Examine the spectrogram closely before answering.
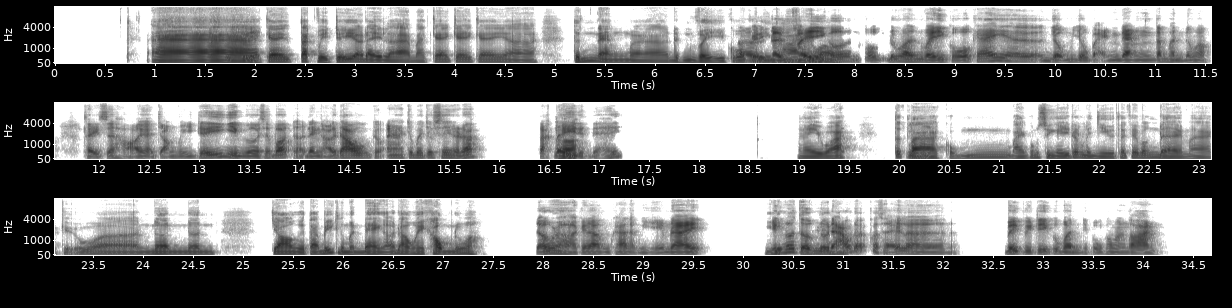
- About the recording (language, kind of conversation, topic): Vietnamese, podcast, Bạn chọn đăng gì công khai, đăng gì để riêng tư?
- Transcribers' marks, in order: tapping; drawn out: "À!"; other background noise; in English: "post"; unintelligible speech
